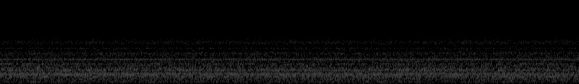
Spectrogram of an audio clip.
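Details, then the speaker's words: Loud stock power-supply cooling fan in a Hikvision DS-7608NI-K2/8P NVR, recorded with the recorder on top of the NVR before swapping it for a Noctua NF-A4x20; steady even whir with a thin constant hum, no pulsing. "now the reason why I am replacing this fan is because it's pretty loud"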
